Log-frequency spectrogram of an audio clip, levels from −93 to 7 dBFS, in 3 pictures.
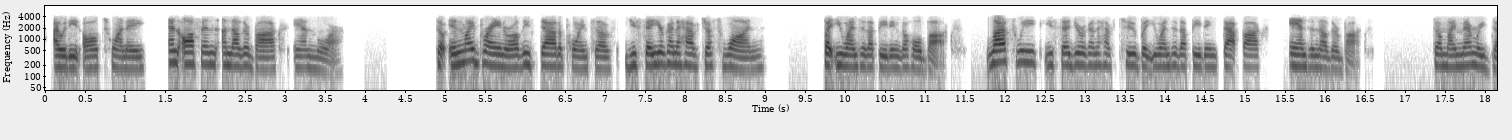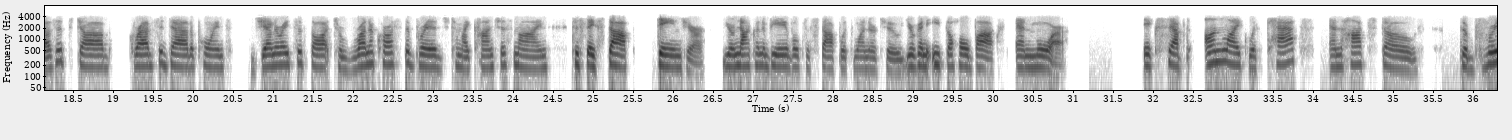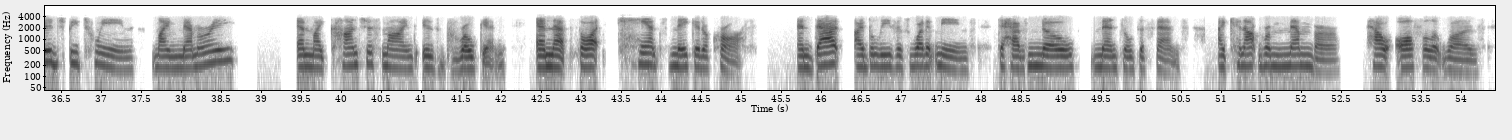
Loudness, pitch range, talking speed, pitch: -25 LUFS, 175-205 Hz, 165 wpm, 190 Hz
